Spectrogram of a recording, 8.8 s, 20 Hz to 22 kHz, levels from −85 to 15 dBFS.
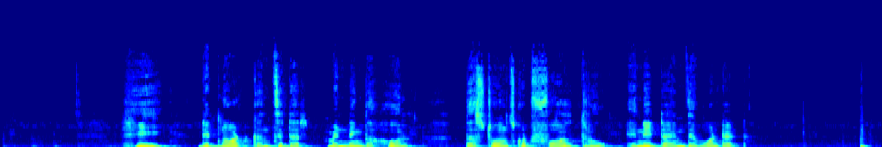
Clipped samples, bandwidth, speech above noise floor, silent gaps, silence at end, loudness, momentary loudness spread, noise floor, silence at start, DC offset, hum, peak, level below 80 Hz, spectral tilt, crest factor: under 0.1%; 14.5 kHz; 41 dB; none; 0.15 s; -33 LUFS; 12 LU; -73 dBFS; 1.25 s; under 0.1%; none; -14 dBFS; -66 dBFS; -6 dB/octave; 20 dB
